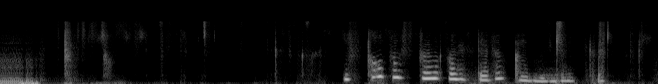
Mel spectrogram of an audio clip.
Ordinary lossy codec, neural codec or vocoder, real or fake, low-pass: none; codec, 16 kHz, 0.5 kbps, FreqCodec, smaller model; fake; none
